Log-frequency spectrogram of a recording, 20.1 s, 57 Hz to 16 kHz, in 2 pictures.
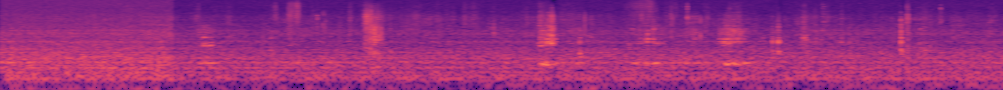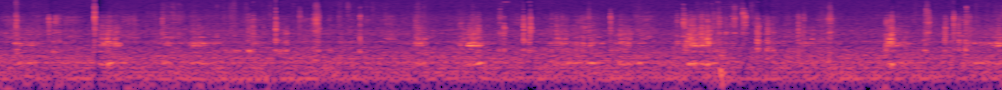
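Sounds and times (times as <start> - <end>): steady low hum: 0.0 - 20.0
hand tools clicking on metal: 5.4 - 20.0.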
